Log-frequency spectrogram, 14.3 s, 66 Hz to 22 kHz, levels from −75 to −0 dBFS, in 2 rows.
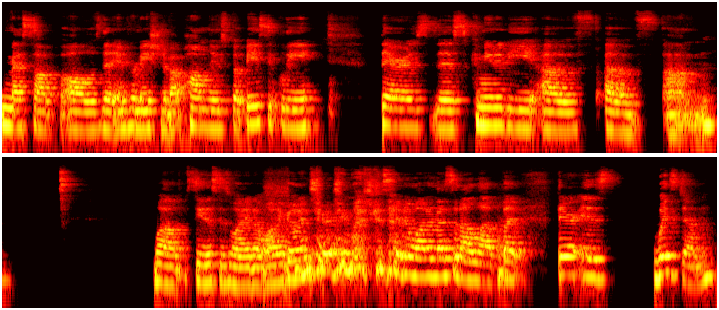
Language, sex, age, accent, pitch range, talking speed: English, female, 20-39, American, 175-210 Hz, 185 wpm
